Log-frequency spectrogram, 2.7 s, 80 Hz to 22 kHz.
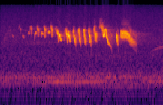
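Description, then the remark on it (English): A chaffinch sings one clear, loud phrase: a rapid run of bright notes that tumbles downward in pitch and ends in a brisk flourish, over a faint low hum. “Chaffinches are present all year round, and more than 6 million pairs breed here in summer. They have a loud, pleasant song.”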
